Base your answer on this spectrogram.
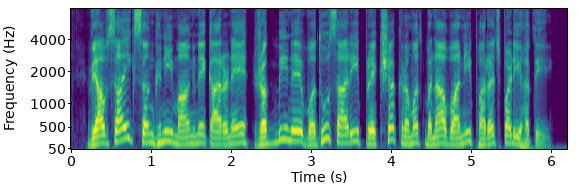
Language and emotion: Gujarati, neutral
